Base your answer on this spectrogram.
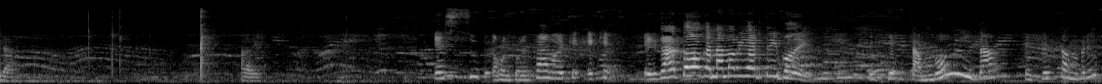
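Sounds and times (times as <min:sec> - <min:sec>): children's voices: 0:00.1 - 0:06.4, 0:08.0 - 0:11.0
woman speaking: 0:04.4 - 0:11.0.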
